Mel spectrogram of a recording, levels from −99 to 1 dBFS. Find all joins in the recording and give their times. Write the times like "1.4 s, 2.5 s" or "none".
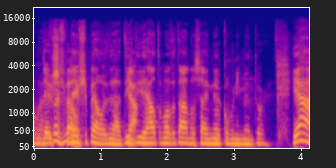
none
